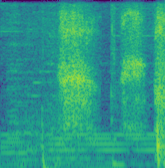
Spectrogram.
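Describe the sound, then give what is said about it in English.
Deep, heavy breathing with a few loud, wheezy, snorting inhales and exhales. “It's a deep breathing going on.”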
